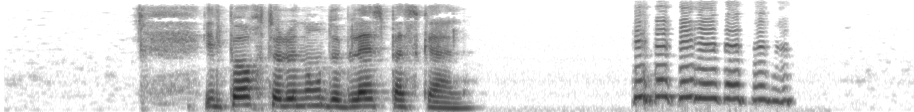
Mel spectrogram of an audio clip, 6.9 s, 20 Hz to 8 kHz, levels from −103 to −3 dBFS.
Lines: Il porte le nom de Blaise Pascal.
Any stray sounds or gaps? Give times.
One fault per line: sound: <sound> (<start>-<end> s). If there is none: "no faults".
sound: laugh (4.7-6.0 s)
